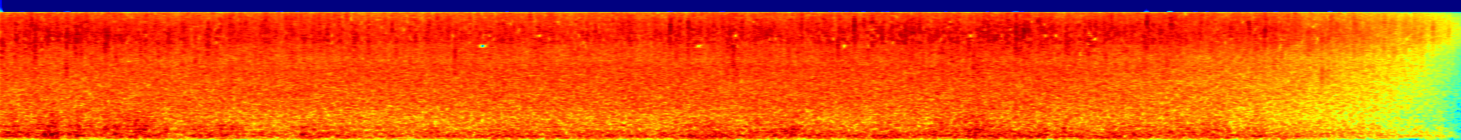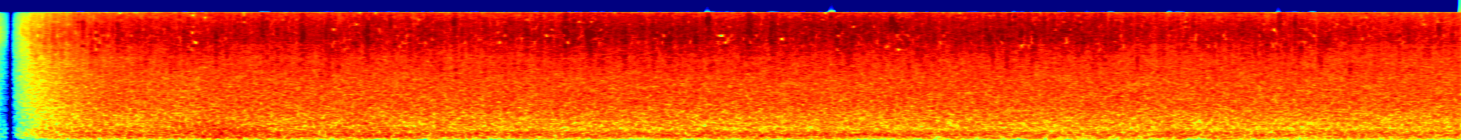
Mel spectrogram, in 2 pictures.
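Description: Heavy rain pouring steadily, with a deep rolling thunder rumble underneath in the first half. About halfway through, the sound fades out almost to silence for a moment, then comes back as steady heavy rain with less rumble.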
